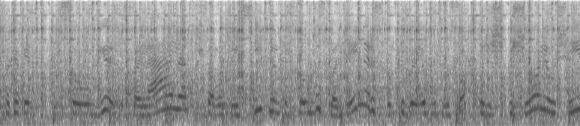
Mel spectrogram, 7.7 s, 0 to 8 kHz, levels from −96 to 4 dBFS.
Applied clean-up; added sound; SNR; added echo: none; Mechanisms; 2 dB; none.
